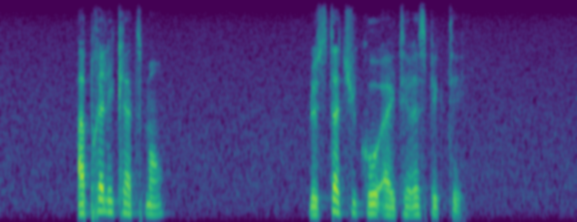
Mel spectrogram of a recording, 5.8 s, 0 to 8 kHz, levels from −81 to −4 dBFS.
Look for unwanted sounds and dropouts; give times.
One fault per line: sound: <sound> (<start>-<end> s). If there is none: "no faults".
no faults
